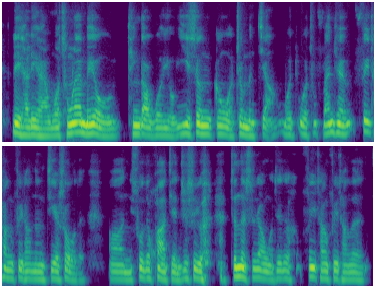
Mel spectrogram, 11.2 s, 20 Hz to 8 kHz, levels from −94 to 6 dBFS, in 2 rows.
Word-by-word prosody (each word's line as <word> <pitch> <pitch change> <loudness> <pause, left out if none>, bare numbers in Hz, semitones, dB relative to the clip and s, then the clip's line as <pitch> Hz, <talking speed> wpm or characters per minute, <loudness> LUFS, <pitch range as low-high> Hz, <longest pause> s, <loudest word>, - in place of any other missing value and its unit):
厉 155 - +8
害 125 -2 -1
厉 125 0 +2
害， 110 -1 -3
我 115 +2 -2
从 145 +4 +5
来 160 0 +7
没 145 -2 +9
有 110 -6 +2
听 140 - +3
到 125 - +1
过 115 +1 -5
有 110 -3 -6
医 140 +3 +1
生 135 -2 +3
跟 135 +1 -3
我 115 -4 -4
这 135 +7 -3
么 115 -4 +1
讲， 105 - -9
我 130 -4 -7
我 130 - -3
就 - - -12
完 150 +3 +2
全 155 -1 +1
非 175 - 0
常 145 -5 -5
非 135 +2 -4
常 125 0 -6
能 120 -1 -4
接 125 +3 -4
受 115 0 -5
的。 100 0 -19 0.3
嗯， 115 -2 -6
你 115 - -6
说 135 +6 -3
的 135 - -3
话 120 -2 -2
简 110 -1 -5
直 130 - -7
是 135 +3 -3
一 - - +1
个， 125 - +1 0.4
真 155 +4 +6
的 155 -1 +8
是 145 - -6
让 130 -3 -2
我 115 - -5
觉 125 +4 -6
得 130 -1 -6 0.2
非 310 -1 +3
常 125 - -6
非 130 +4 -3
常 115 -2 -8
地， 110 -3 -8
125 Hz, 295 characters per minute, -20 LUFS, 115-140 Hz, 0.4 s, 没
